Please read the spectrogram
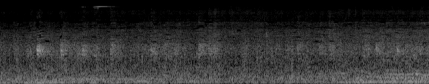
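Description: Steady hiss of light rain falling on standing water and wet ground.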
